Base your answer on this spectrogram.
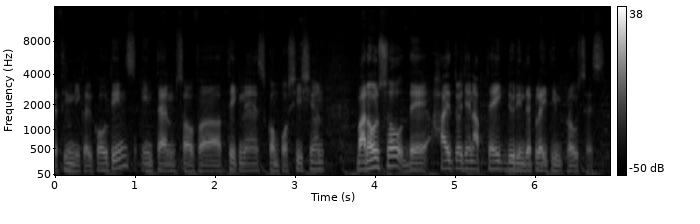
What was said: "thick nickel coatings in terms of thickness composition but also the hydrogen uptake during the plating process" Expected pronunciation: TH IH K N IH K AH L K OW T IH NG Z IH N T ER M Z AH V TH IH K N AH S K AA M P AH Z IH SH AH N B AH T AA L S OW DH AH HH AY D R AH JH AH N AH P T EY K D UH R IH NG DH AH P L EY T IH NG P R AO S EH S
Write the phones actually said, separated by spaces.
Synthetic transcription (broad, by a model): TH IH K N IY K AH L K OW T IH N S IH N T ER M S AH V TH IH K N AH S K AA M P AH S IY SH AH N B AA T AA L S OW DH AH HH AY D R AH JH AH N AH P T EY K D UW R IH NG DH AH P L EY T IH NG P R AO S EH S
